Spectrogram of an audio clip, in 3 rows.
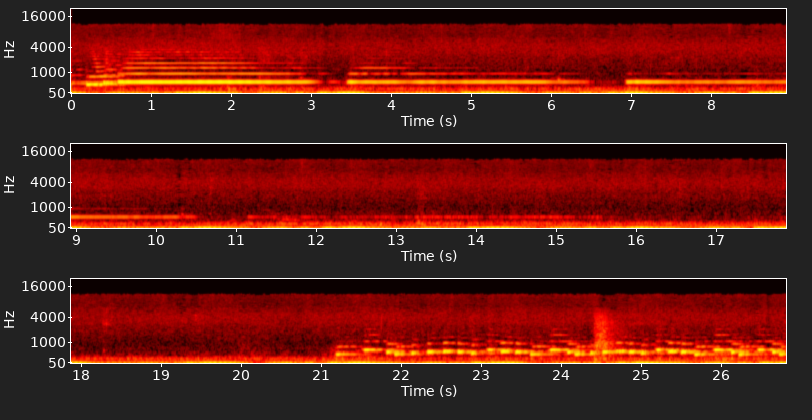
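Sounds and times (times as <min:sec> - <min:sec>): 
horn call played live: 0:00.0 - 0:10.3, 0:21.2 - 0:26.8.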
